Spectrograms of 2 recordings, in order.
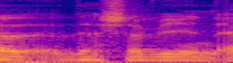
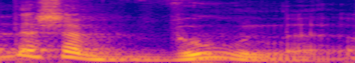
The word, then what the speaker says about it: déjà vu: Det här är ju värsta déjà vyn. Eller déjà vun om man uttalar det fel.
